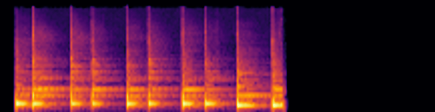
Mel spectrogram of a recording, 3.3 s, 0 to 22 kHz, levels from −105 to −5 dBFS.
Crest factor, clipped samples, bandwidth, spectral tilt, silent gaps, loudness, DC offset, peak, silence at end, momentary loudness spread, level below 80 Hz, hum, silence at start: 18 dB; under 0.1%; 10.5 kHz; -6 dB/octave; none; -20 LUFS; under 0.1%; -2 dBFS; 1.15 s; 6 LU; -68 dBFS; none; 0.1 s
